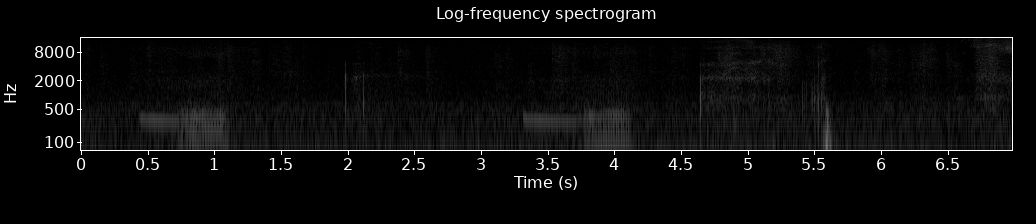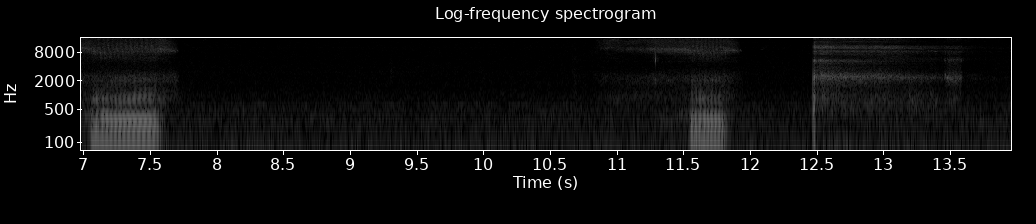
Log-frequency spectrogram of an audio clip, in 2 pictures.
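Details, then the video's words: Taro, a rescued cat of roughly 10 to 14 years, breathes noisily in sleep; soft wheezy breaths build into one loud rattling snore, followed by sharp snorting huffs and rustling. "ねこのいびき 猫 いびき"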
